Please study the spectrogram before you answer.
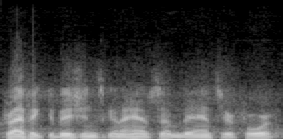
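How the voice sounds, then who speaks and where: A man acting a gruff American police sergeant in a 1950s radio crime drama. His voice is on the low side, and he sounds skeptical and matter-of-fact. The vintage broadcast is muffled. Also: steady tone, very fast, slight background noise, close to an everyday voice. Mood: grim, firm. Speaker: supporting radio actor.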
